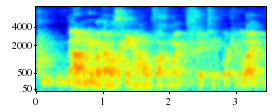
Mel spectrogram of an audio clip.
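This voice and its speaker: A man speaks over noticeable background noise. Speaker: poet. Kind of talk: casual talk to camera.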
